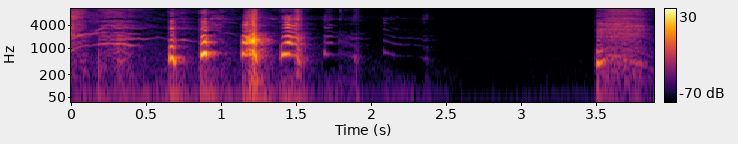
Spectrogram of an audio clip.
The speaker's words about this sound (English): The weird sounds you hear are probably dogs. Probably. Definitely.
